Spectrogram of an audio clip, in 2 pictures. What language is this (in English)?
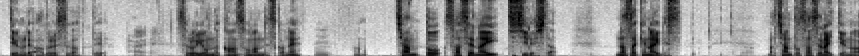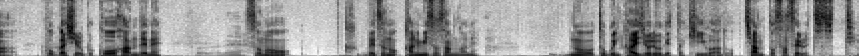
Japanese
